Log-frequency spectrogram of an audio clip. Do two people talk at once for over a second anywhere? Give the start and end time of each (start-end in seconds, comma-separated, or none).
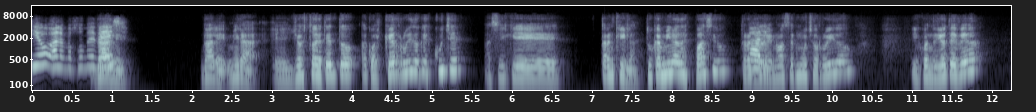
none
